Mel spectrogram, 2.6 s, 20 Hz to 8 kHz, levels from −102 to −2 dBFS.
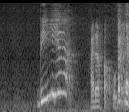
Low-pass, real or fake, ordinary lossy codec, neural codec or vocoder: none; fake; none; codec, 16 kHz, 1.1 kbps, Voila-Tokenizer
